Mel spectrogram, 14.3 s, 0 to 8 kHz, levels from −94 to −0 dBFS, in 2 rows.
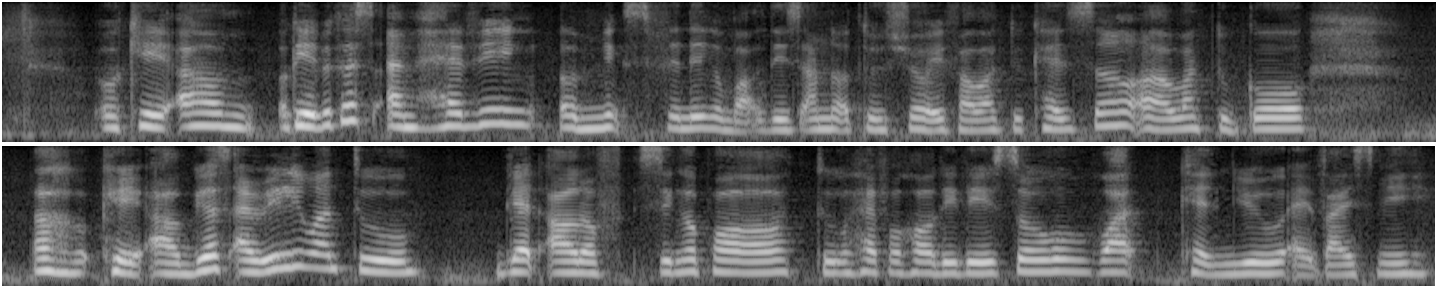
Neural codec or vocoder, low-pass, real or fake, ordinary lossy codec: codec, 16 kHz, 0.8 kbps, ZipCodec; none; fake; none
